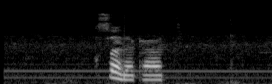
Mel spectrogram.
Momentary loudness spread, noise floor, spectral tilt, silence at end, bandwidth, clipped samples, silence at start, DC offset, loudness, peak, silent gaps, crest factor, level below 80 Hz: 20 LU; -49 dBFS; -5 dB/octave; 1.1 s; 11.5 kHz; under 0.1%; 1 s; under 0.1%; -22 LUFS; -6 dBFS; none; 20 dB; -66 dBFS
